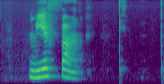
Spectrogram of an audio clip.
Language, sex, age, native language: Icelandic, female, 18-19, Icelandic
